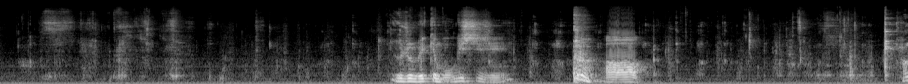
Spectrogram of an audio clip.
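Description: A man chews food noisily close to a microphone.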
